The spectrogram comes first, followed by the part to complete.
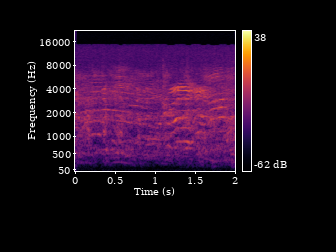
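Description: Several voices talking over one another, too jumbled to make out the words.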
